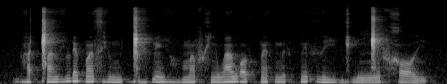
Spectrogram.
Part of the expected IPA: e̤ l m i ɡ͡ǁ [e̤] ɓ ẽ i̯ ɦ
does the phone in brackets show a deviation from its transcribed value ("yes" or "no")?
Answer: yes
